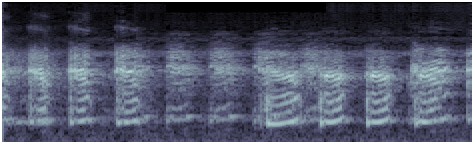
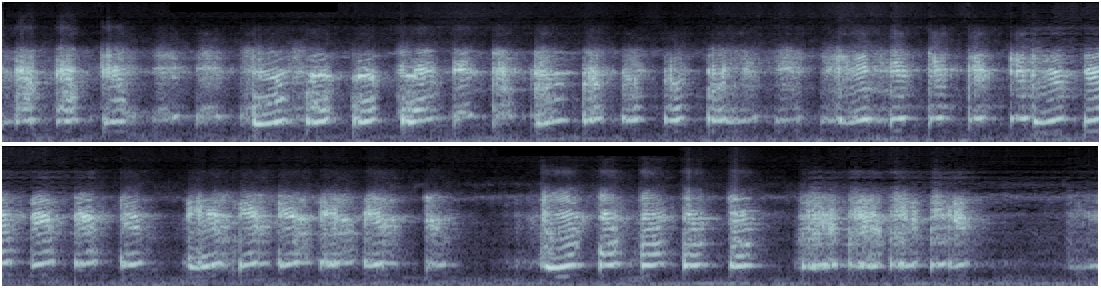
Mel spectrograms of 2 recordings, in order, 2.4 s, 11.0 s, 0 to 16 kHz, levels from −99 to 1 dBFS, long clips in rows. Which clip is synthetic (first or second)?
second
